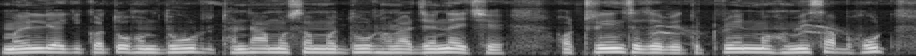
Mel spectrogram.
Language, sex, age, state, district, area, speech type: Maithili, male, 18-30, Bihar, Darbhanga, rural, spontaneous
